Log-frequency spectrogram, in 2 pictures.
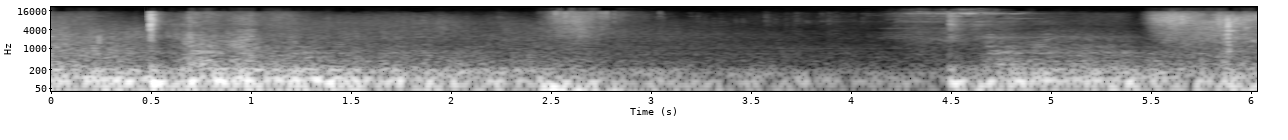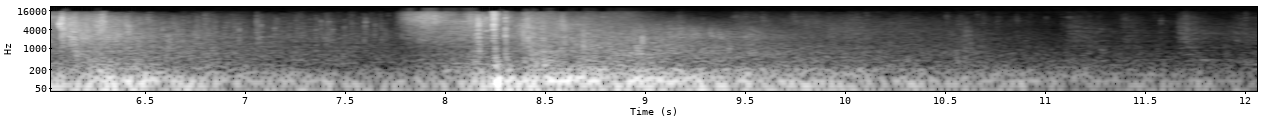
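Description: A Confringo fire spell from Hogwarts Legacy goes off as a string of heavy, rumbling blasts, each bursting loudly and fading out, spaced a few seconds apart.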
